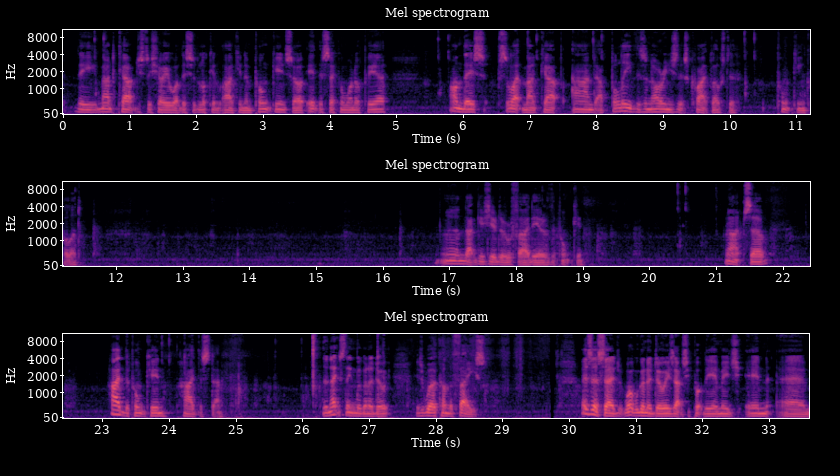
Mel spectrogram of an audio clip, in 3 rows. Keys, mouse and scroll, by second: 0.3 click, 0.8 middle click, 5.5 click, 6.8 click, 7.8 click, 10.1 click, 10.7 middle click, 10.9 middle click, 18.1 middle click, 20.3 click, 22.2-23.1 scroll, 23.1 h, 23.7 click, 24.0 h, 25.0 scroll, 25.7 middle click, 26.9 7, 29.5 click, 29.5 x.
